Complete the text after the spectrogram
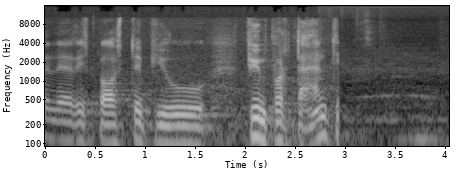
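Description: A man speaks calmly into microphones.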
